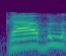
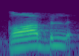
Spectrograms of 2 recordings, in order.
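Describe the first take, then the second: First: قبل with a thin ق and fronted "a"; loud mistaken قبل, flattened to a thin "qæbl"; wrong light ق. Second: قبل with a thick ق and dark open vowel; heavy ق. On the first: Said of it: "قبل غلطه". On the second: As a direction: say قبل full-mouthed, tongue root raised on ق. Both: Shown as a demonstration.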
